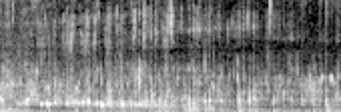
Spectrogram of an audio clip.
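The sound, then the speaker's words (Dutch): Coffee pours steadily into a cup at a mayor's office, a continuous gurgling splash with a rising tone as it fills, fairly loud with no one speaking. “wil je koffie of thee? Lekker, eh, koffie.”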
